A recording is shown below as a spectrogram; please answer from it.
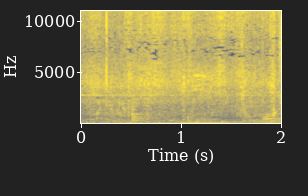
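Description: Faint voices talking, over a steady low rumble.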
